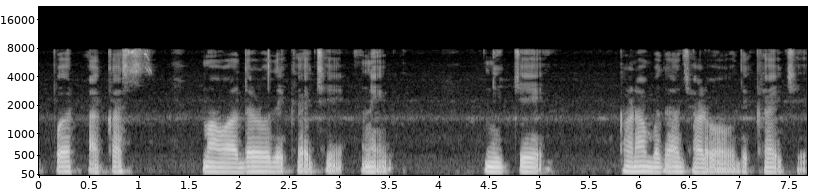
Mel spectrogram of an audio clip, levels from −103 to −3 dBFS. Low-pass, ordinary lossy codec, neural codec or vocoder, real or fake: none; none; none; real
